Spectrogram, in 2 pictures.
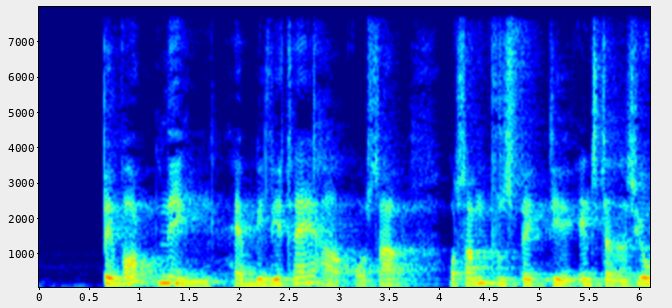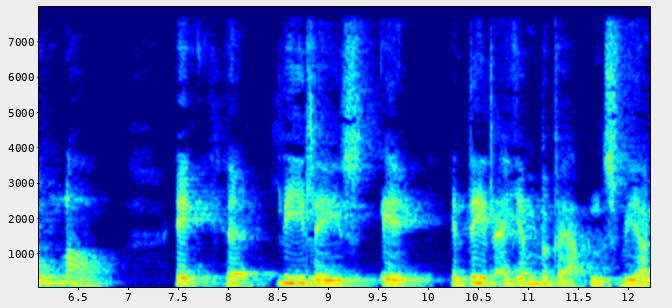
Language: Danish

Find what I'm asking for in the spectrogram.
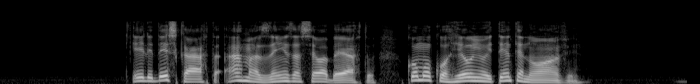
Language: Portuguese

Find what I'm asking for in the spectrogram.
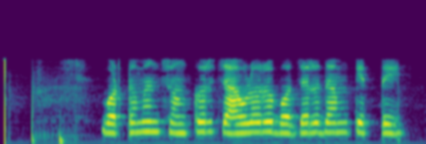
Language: Odia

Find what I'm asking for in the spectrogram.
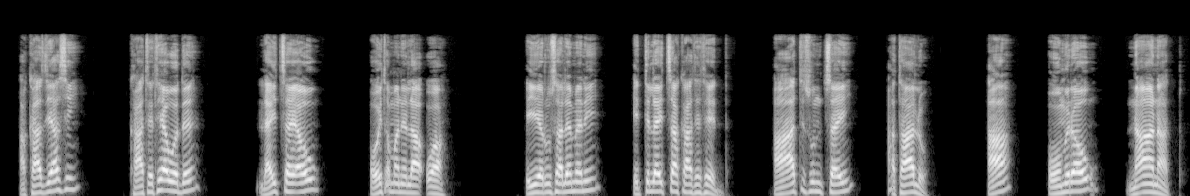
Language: Dawro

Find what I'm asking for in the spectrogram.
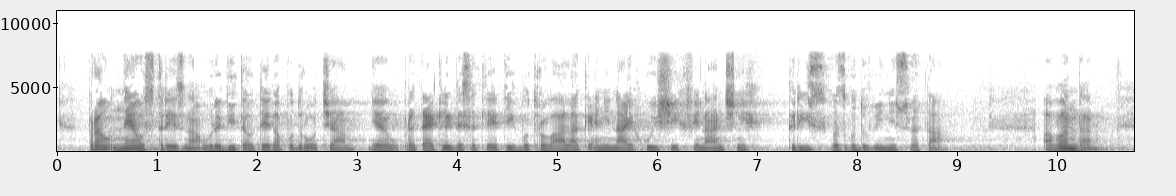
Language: Slovenian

